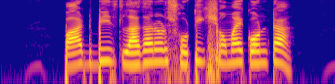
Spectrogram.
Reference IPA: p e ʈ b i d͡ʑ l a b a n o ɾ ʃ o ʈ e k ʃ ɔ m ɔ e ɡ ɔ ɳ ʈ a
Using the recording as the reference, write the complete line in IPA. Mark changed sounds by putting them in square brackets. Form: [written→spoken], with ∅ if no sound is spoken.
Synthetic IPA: p [e→a] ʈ b i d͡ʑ l a [b→ɡ] a n o ɾ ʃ o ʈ [e→i] k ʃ ɔ m ɔ e [ɡ→k] ɔ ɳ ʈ a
